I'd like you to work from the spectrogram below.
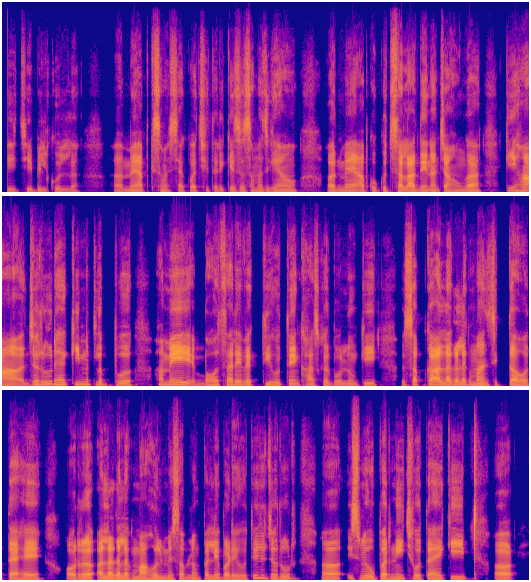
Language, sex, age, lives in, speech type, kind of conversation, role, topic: Hindi, male, 18-19, India, conversation, advice, advisor, सार्वजनिक रूप से बोलते समय मुझे अधिक आत्मविश्वास कैसे मिल सकता है?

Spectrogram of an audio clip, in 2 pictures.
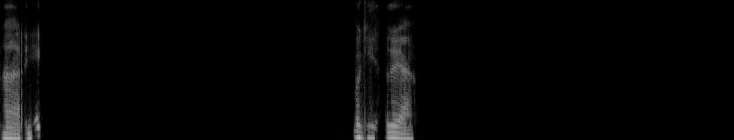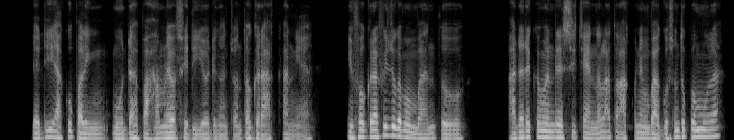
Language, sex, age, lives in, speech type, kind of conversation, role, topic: Indonesian, male, 30-34, Indonesia, read, expert-assistant, asker, Bagaimana kita bisa tahu apakah tips latihan kekuatan yang viral di media sosial benar-benar bisa dipercaya?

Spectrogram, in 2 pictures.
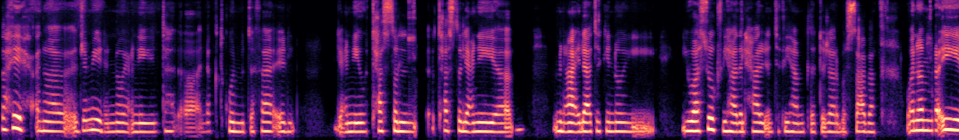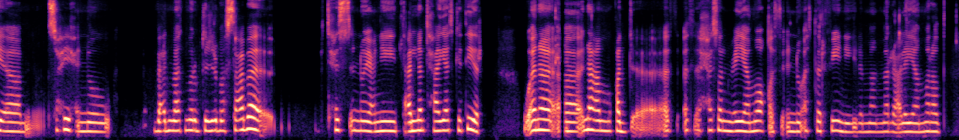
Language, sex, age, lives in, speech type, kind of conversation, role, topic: Arabic, female, 20-24, United States, conversation, unstructured, none, إزاي التجارب الصعبة بتأثر على إحساسك بنفسك؟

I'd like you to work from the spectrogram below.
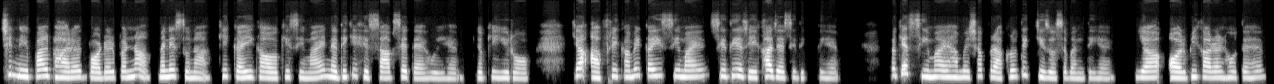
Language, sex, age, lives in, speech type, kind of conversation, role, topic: Hindi, male, 55-59, India, read, expert-assistant, asker, क्या वाकई में कुछ देशों की सीमाएँ प्राकृतिक नदियों या पहाड़ों के हिसाब से बनती हैं, या इसमें और भी बातें शामिल होती हैं?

